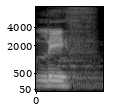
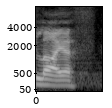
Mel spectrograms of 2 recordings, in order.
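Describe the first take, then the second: First: The name is said with one syllable. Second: The name is said with two syllables. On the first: The speaker calls it wrong. "and not Leith" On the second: The speaker calls it right. "It was probably Liath"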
